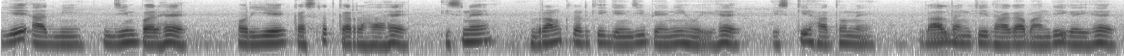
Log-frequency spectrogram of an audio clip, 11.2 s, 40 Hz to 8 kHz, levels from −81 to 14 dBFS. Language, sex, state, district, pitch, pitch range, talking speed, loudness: Hindi, male, Arunachal Pradesh, Lower Dibang Valley, 135 Hz, 130-145 Hz, 155 wpm, -18 LUFS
